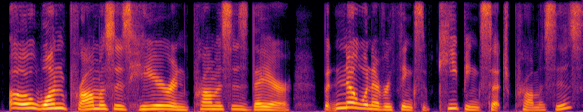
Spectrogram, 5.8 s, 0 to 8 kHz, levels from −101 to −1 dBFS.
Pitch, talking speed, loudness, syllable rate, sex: 240 Hz, 165 wpm, -18 LUFS, 5.3 syllables/s, female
